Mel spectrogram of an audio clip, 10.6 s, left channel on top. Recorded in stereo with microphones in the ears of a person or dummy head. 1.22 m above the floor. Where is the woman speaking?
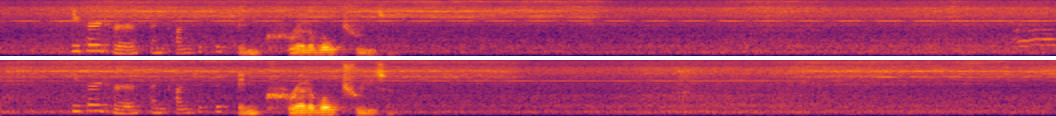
50° left (ahead or behind), 1.0 m; by 2.3 s 20° right (ahead or behind), 2 m.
